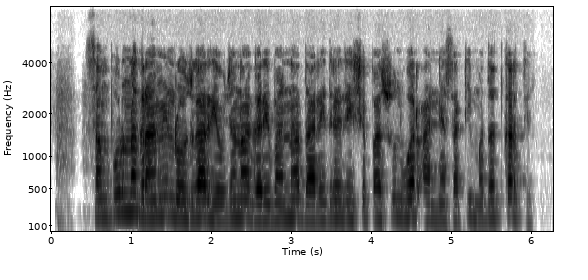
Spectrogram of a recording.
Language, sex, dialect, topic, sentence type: Marathi, male, Northern Konkan, banking, statement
